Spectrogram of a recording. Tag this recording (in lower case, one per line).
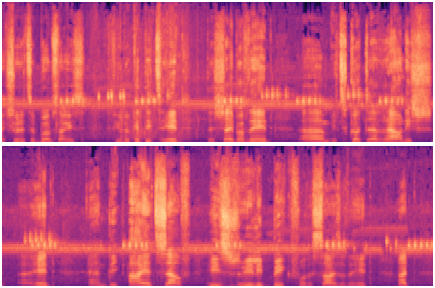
outside, rural or natural
speech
